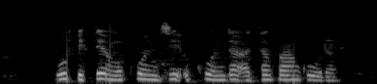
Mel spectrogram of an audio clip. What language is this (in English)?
Kinyarwanda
